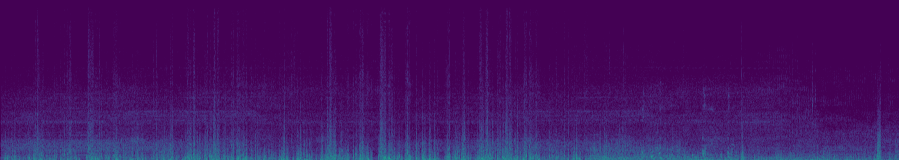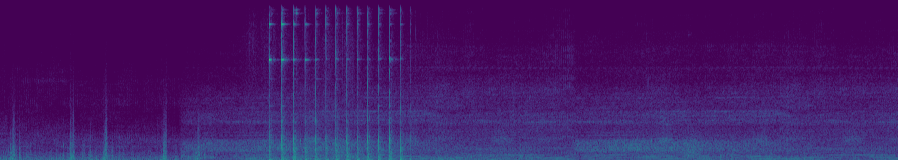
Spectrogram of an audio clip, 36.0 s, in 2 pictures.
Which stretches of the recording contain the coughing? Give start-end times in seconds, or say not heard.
12.8-14.8.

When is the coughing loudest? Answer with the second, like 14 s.
13 s.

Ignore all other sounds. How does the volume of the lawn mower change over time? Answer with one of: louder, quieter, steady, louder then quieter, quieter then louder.
louder.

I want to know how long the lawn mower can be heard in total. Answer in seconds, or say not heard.
36 s.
